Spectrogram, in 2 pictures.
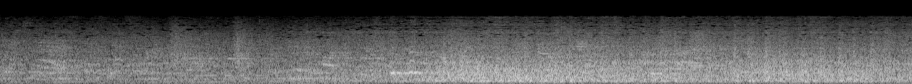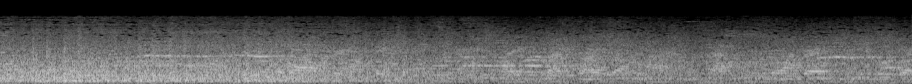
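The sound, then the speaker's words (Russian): A metro train rumbles steadily through a station with yellow granite walls and black wrought-iron lamps, a loud, sustained roar that swells midway and holds for the whole stretch, with indistinct crowd murmur blended beneath. “Лениво двигающаяся публика и редкие поезда.”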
